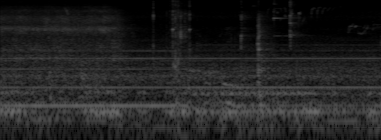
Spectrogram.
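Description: Faint outdoor background: a steady hiss that cuts off about two seconds in, then a few faint clicks and short high chirps over a low hum.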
